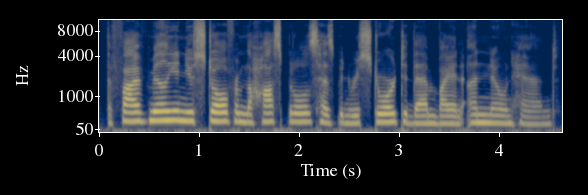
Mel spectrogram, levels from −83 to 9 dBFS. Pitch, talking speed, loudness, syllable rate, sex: 200 Hz, 220 wpm, -16 LUFS, 5.5 syllables/s, female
